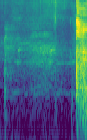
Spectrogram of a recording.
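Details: Girl who says she is sick but recovering, coughing while playing a game: a single loud, abrupt cough burst after quiet room noise.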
